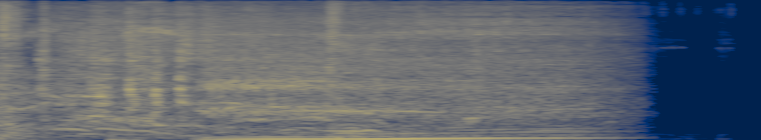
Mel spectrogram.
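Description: A car engine rumbles low, then cuts off.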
